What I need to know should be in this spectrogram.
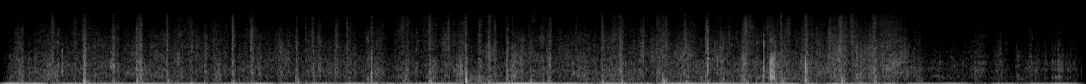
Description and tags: Horse Spinning In Dirt 07
I recorded a trainer spinning their horse in place on a dirt/sand track.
